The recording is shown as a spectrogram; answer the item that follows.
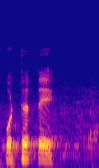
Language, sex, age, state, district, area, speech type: Sindhi, male, 30-45, Maharashtra, Thane, urban, read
